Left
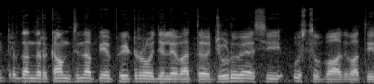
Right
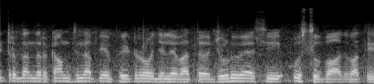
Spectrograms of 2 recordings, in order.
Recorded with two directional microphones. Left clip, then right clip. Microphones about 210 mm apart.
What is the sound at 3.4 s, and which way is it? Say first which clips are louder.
Speech: right 5 dB; 35° left (ahead or behind).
